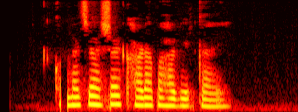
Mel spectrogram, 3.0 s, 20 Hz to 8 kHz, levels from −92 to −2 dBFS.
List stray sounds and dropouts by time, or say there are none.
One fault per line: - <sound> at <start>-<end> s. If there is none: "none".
- dropout at 0.6-0.7 s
